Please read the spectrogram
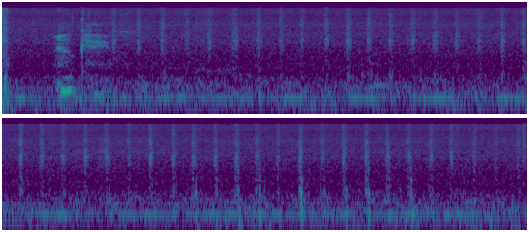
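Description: Felting needle repeatedly stabbing through wool roving into a foam pad: faint, rapid ticks, several a second, over a low steady hum. A brief whispered vocal sound comes about half a second in and is the loudest thing heard.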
